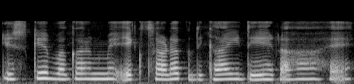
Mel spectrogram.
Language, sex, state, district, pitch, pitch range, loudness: Hindi, female, Jharkhand, Palamu, 245 Hz, 230-255 Hz, -15 LUFS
